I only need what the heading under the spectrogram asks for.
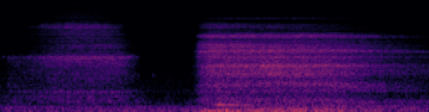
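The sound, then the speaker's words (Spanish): Deep, slow breathing heard as two long, airy breaths separated by a short pause, the second fuller and louder, with no talking. “Respira profundo.”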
